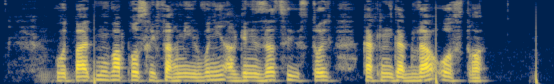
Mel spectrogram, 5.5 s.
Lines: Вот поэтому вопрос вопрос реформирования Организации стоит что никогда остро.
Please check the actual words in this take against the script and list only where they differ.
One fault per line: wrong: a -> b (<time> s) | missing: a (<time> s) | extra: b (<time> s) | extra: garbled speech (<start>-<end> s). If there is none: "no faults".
missing: вопрос (1.5 s)
wrong: что -> как (3.6 s)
